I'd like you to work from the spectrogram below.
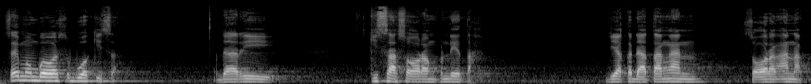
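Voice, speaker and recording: A man's voice: mid-range voice, darkish tone. A man preaching a sermon in a church, talking directly to the congregation and telling a story with vivid voices. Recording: echoey church hall.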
